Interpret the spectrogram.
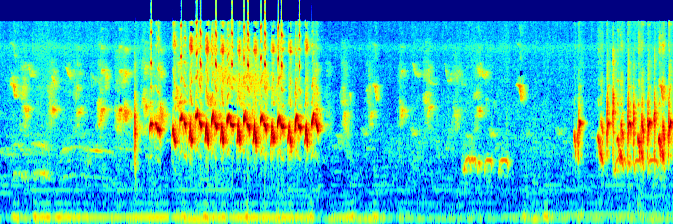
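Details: Trucukan, the yellow-vented bulbul, singing gacor ngalas as a lure to set other birds singing: a quick trill of about a dozen repeated chirps after scattered soft notes, a short low whistled phrase, then renewed busy chattering.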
